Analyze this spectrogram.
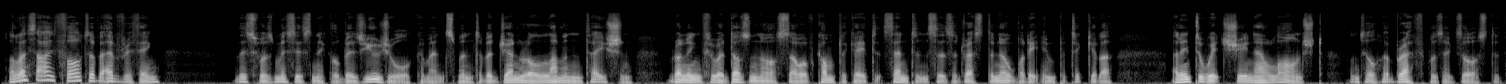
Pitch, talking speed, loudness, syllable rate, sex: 95 Hz, 160 wpm, -20 LUFS, 5.4 syllables/s, male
